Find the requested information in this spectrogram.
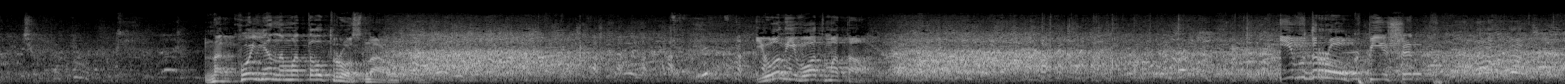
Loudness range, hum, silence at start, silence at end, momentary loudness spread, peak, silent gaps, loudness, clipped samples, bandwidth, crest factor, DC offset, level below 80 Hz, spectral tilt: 4 LU; none; 0 s; 0 s; 16 LU; -8 dBFS; none; -21 LUFS; under 0.1%; 15.5 kHz; 14 dB; under 0.1%; -54 dBFS; -3 dB/octave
